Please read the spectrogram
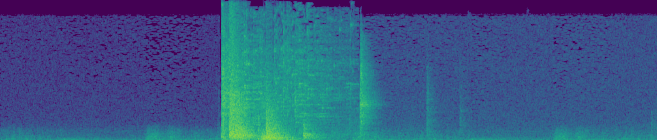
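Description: A sudden loud crash about two seconds in, lasting about a second and a half before dying away: a dramatic film sound effect as the summoned spirit appears.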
